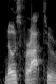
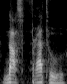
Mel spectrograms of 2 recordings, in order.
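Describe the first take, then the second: First: It is said in a plain American way. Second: It is said imitating an actor's film pronunciation.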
